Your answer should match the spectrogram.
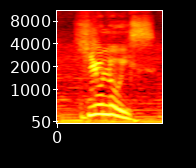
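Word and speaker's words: Huey Lewis: ¿cómo que se pronuncia? Para no equivocarme, don Miguel. Hugh Lewis, ¿ve? Y dice, Hugh and the News, claro.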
